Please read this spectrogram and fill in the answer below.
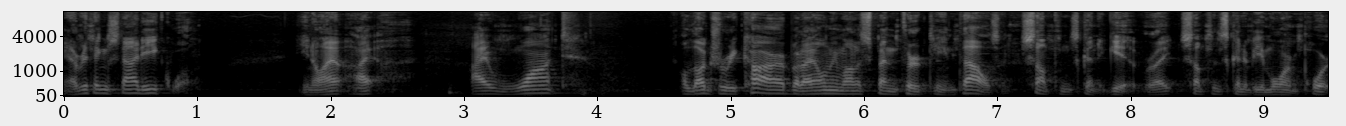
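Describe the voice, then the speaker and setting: A man talks at a very fast pace with lively intonation and a medium pitch. Long, frequent pauses break up his speech. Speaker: public commenter at city council meeting. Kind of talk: public comment. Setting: city council meeting.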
